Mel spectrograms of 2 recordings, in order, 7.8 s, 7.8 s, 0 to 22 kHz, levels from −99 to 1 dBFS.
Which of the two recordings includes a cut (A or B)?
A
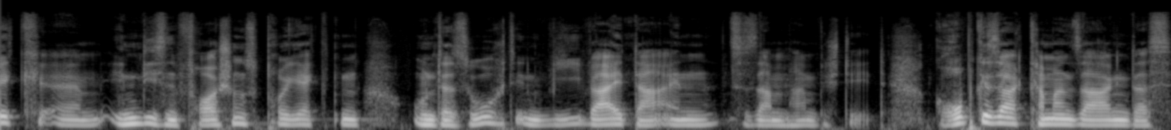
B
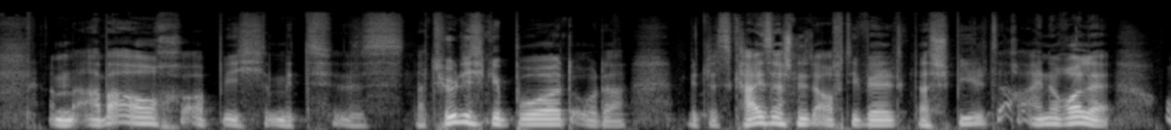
B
